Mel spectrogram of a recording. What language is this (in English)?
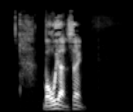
Cantonese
